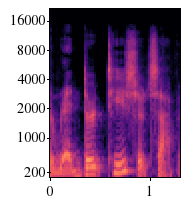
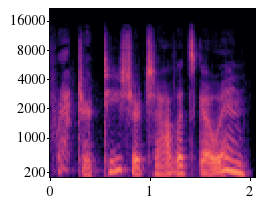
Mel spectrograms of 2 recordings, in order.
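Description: First: Said in the usual way. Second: Higher, drawn-out excitement; light up at spotting the shop; delighted discovery. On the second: Retold or imitated.

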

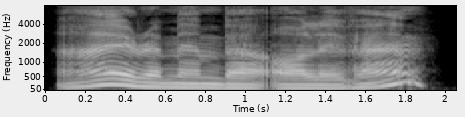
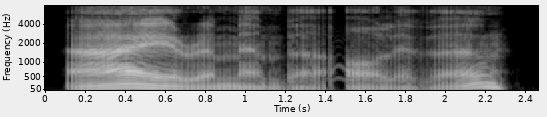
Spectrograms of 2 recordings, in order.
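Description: First: Put-on slow, judging old woman; stern old aunt. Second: Put-on much lower, slow old woman; slow, heavy elderly recollection; old lady. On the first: Old aunt coldly recalling the guest as a boy. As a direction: say it like passing sentence. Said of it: "said Exhibit B". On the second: Ancient mother slowly recalling the guest as a boy. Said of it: "said Exhibit A". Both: A narrator's reading.

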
